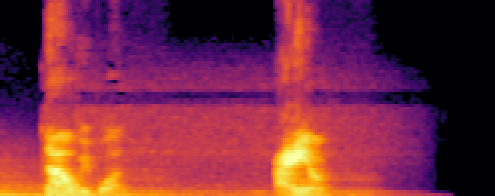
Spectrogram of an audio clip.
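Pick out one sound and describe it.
A young man shouts loudly into a close microphone.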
